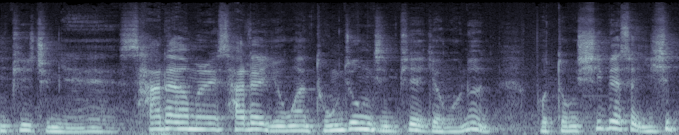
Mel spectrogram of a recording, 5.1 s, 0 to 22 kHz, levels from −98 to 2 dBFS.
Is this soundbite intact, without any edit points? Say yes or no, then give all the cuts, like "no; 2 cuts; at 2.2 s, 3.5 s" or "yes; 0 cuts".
yes; 0 cuts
